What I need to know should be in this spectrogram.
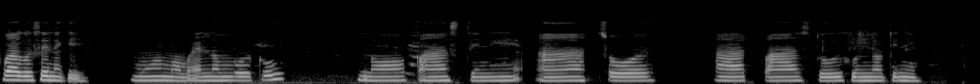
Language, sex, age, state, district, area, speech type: Assamese, female, 60+, Assam, Dhemaji, rural, read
